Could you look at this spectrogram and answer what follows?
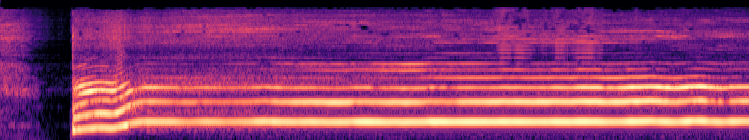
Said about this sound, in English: Then Boromir raised his horn and blew. Loud the challenge rang and bellowed, like the shout of many throats under the cavernous roof.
